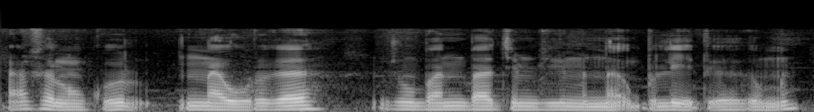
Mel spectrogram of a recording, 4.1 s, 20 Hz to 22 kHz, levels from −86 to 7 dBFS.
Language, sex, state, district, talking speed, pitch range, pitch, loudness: Wancho, male, Arunachal Pradesh, Longding, 175 wpm, 110-125 Hz, 115 Hz, -17 LUFS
